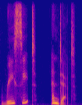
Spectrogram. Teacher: the P in receipt and the B in debt are completely invisible when you speak. It is just receipt and debt.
